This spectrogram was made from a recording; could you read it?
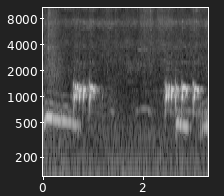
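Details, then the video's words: Local zebra dove with a big, loud voice, used as a lure to get other doves singing: a low sliding coo, then a bright burst of quick staccato notes and a falling coo, repeated about two seconds later. "Pancingan Perkutut lokal SUARA BESAR"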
